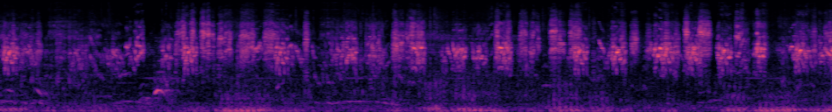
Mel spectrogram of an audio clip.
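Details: Budgerigars in an aviary colony, a dense continuous chorus of overlapping chirps, squawks and warbling from many birds, mostly high-pitched, with faint low thumps in the background.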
